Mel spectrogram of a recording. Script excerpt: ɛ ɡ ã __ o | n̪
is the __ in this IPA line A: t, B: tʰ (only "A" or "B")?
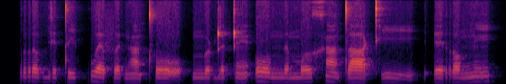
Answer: B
